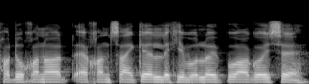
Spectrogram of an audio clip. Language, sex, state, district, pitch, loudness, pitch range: Assamese, male, Assam, Sonitpur, 115 Hz, -15 LUFS, 110-115 Hz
